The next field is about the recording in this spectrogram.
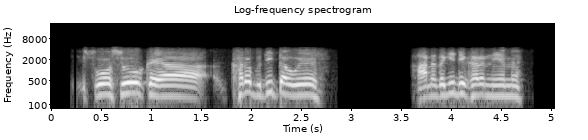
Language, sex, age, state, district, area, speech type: Manipuri, male, 60+, Manipur, Kangpokpi, urban, conversation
